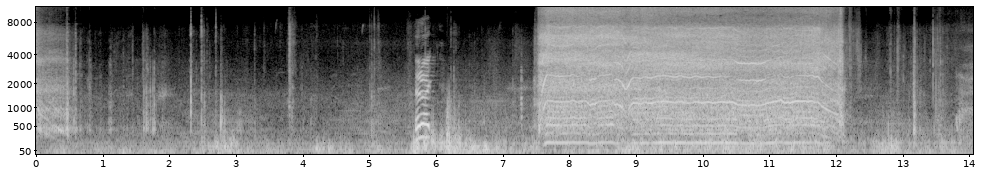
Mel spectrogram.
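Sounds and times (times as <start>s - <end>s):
chainsaw engine revving: 0.0s - 0.5s, 7.5s - 12.2s.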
